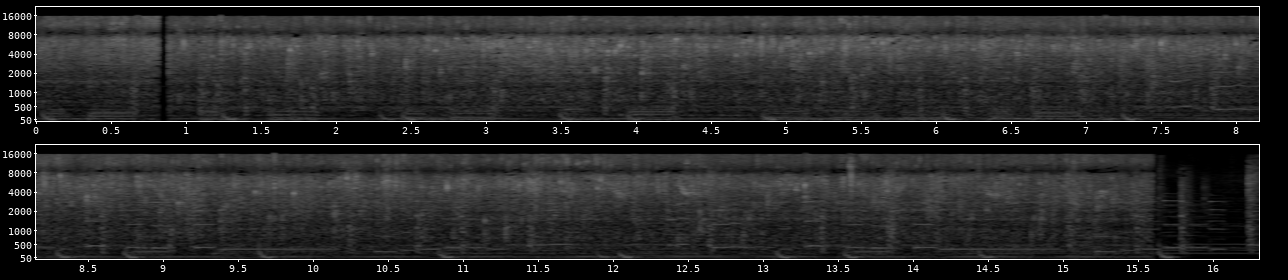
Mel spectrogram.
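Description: Potato chapli kababs frying in hot oil in a pan: a steady sizzle with fine crackling, which cuts off suddenly near the end.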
